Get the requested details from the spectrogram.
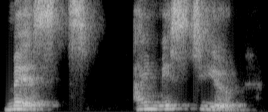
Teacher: Quando eu jogo no passado, ele vai ter esse som de T, o ED eu ignoro completamente.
